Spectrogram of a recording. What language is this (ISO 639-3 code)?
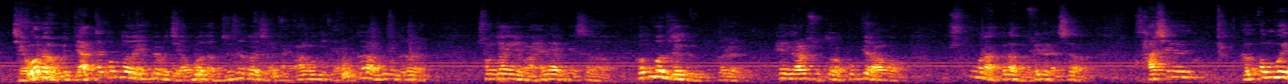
kor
